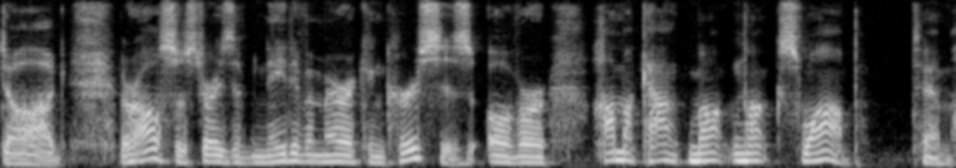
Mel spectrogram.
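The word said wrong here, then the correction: Hockomock: Hockamock Swamp. I don't know why my mouth refused to work with me there, but it's Hockamock Swamp.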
